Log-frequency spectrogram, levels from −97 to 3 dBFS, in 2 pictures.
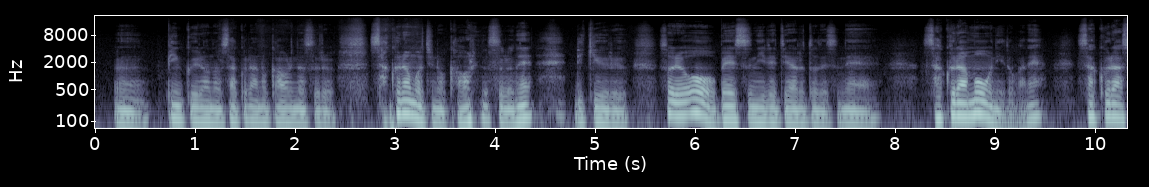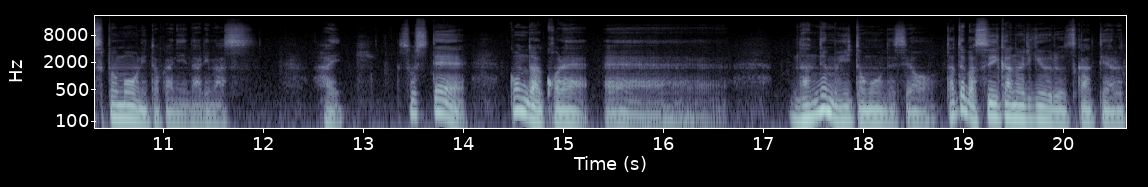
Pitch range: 85-105 Hz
